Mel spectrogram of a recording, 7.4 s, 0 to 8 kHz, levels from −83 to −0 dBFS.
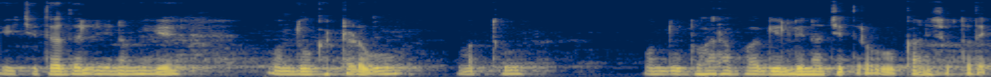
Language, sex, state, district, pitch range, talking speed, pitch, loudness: Kannada, male, Karnataka, Mysore, 115-125 Hz, 95 wpm, 120 Hz, -18 LUFS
